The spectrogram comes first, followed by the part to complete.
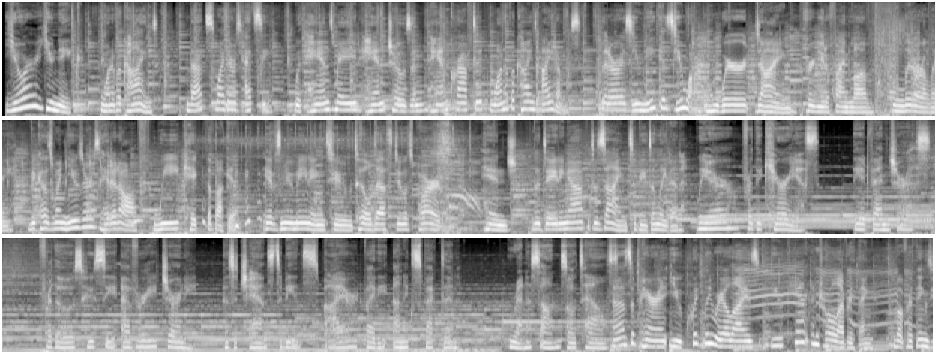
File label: English Commercial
